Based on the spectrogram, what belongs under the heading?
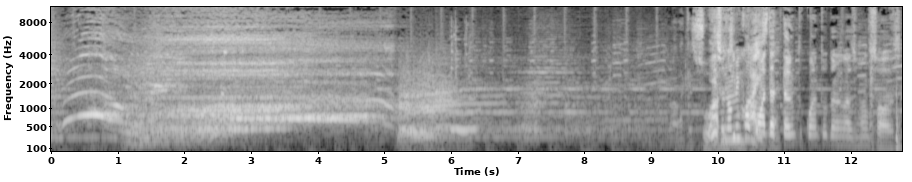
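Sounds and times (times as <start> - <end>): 
altered movie scream sound effect: 0.0 - 8.6
speech: 9.8 - 12.7.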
